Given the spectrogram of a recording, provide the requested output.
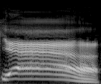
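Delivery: long, high drawn-out cheer; stretched high hurrah; imitated crowd cheer. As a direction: cheer like a whole arena. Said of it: "they're like".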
